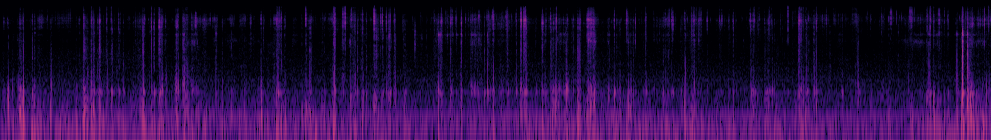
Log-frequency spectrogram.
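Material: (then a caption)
Plastic. A cluster of small red glitter plastic Christmas baubles is scratched with fingernails across the glitter surface. Dense, quick scratchy patters and soft taps run throughout with bright, crackly texture and little ring. A low steady hum sits underneath.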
